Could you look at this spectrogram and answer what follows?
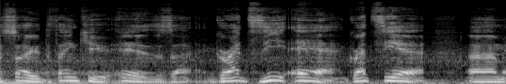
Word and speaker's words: grazie: Um, it took me a few goes. There was a young lad who was a waiter there and he pulled me up on my pronunciation every time I did it wrong cuz I was going gratier.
